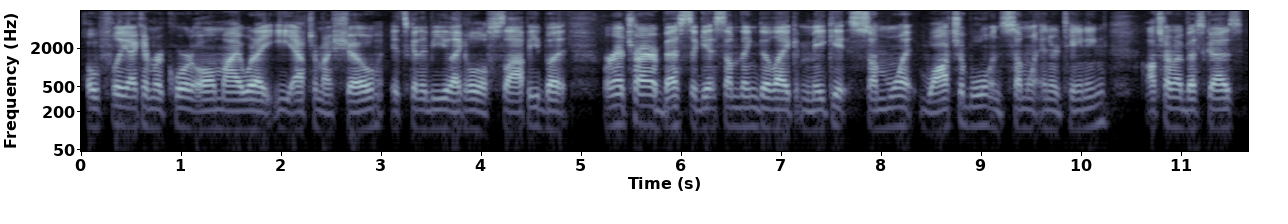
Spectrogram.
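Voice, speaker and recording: Young male fitness vlogger, very bright and forceful tone, dry close sound, loose slangy rambling. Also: lowish voice, flat delivery, brisk, no echo, poor audio. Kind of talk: casual vlog chat.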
